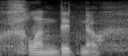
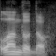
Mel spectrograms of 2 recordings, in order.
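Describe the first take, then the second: First: It is said with Welsh sounds. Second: It is said with English sounds. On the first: "I think the correct pronunciation" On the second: "is fine, I think"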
